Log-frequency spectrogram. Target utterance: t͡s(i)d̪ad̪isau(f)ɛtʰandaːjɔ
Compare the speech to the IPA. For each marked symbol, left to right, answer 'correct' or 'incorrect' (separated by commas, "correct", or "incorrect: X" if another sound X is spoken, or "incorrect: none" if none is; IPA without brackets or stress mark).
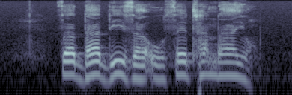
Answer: incorrect: a, incorrect: s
